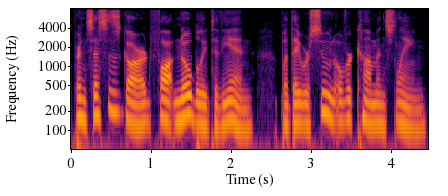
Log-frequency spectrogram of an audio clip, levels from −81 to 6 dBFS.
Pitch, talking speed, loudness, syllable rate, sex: 140 Hz, 200 wpm, -18 LUFS, 5.1 syllables/s, male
